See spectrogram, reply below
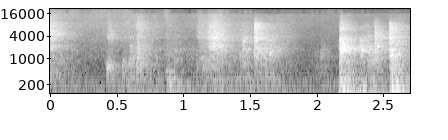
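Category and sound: household object, door being closed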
